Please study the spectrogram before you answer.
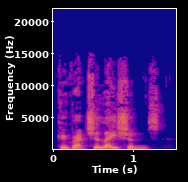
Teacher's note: The fourth syllable is the stressed one.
